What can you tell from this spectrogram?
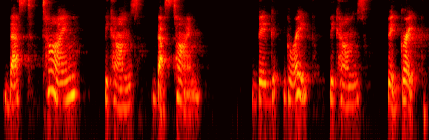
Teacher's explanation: the following word begins in the same or similar consonant sound you will only pronounce that sound once by lengthening or holding the sound you do not need to say the consonant sound twice for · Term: consonant plus consonant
